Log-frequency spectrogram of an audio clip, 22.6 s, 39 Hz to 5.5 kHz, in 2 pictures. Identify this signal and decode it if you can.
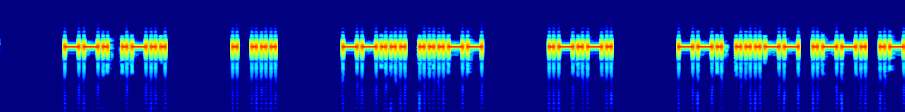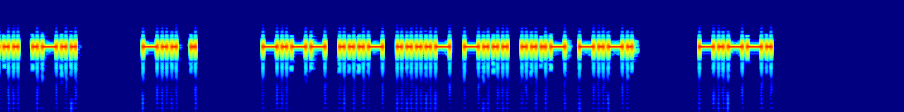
Morse code, heard as a keyed tone, about 20 wpm, 700 Hz. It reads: GL ES 73 <AR> G3PLL DE YV4BVC <KN>
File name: UK MASTER QSOs TRAINING / 20WPM / UK MASTER QSOs 0024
